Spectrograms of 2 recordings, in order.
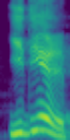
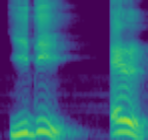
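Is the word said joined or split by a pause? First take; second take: joined; split. First: The word is said without any internal pause. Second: A pause splits the word before the last syllable. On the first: It is read as a person's name. "붙여 읽으면" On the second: It gives a different interpretation. "이렇게 띄어 읽을 수도 있습니다"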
